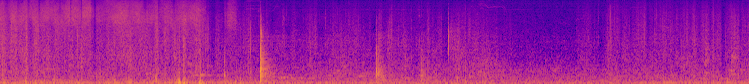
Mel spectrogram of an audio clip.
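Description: A man speaks calmly in a room with some echo.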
